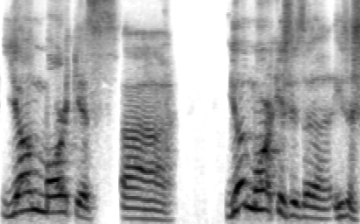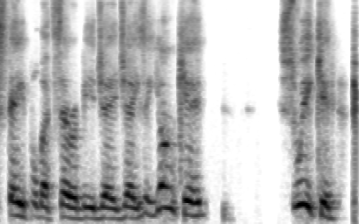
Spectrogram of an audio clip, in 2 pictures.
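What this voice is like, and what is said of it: Hoarse, strained voice. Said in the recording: “I'm getting my voice back ... my voice is still fucking shot, man ... Why is your voice shot? Oh, from the fights.”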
